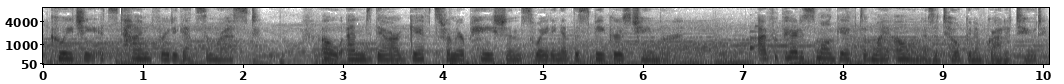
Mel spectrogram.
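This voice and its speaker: A woman playing a gracious, composed female ruler in a video game, speaking in a measured, authoritative manner. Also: mid-range voice, steady tone, over music, close to an everyday voice. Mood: kindly.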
